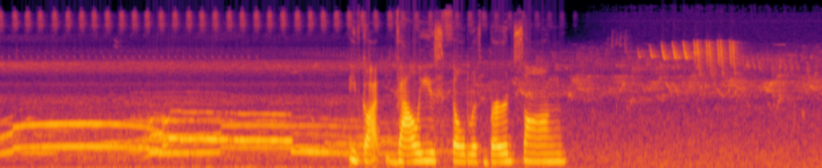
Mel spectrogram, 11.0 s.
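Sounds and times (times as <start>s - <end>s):
wolf pack howling: 0.0s - 7.5s
speech: 4.6s - 7.8s.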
